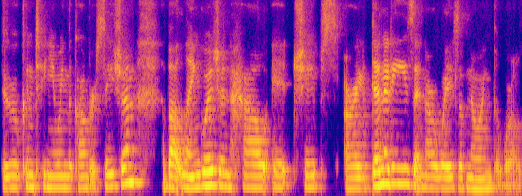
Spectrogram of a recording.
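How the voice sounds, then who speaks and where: Speaking at a fairly quick pace with an American accent, a woman has a dark, mellow tone, a fairly low pitch and fairly even intonation. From United States, Polish diaspora. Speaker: sociology professor. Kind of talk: panel discussion.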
